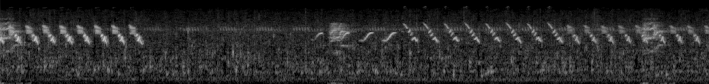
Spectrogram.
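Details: Double-collared seedeater singing a 'tui tui zel zel' style song meant for contest training: fast repeated high slurred notes, a short pause, then rising whistled phrases that build into a quick run of descending strokes and a harsh final burst.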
